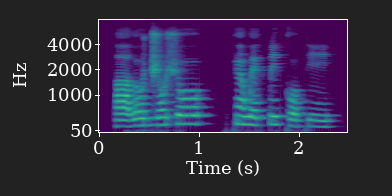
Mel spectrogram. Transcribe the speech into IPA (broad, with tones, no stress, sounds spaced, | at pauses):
a˨ l o˧ d͡ʒ o˧ ʃ o˦ | k ɛ̃˦ w e˧ k͡p i˧ k o˨ k i˨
